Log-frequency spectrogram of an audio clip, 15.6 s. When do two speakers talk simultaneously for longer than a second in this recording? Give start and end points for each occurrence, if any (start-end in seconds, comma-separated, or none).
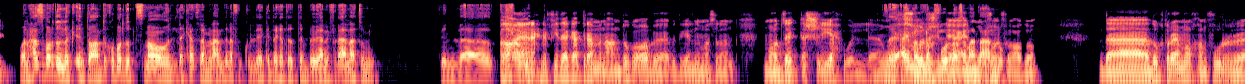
11.0-12.6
